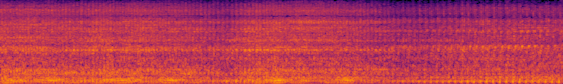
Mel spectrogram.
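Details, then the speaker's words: Yamaha Mio Soul scooter engine that burns oil and smokes, running with a loud, harsh metallic clatter over a rough, uneven beat before disassembly. "Disini di hadapan saya yaitu ada garapan Yamaha Mio Soul yang dimana motor ini kalau dihidupkan itu berisik sangat-sangat berisik sekali"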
